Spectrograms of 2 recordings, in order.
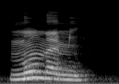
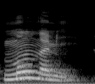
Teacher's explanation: Mon ami puedo unir con la N y así me queda más fluida la pronunciación. En vez de ma ami, digo mon ami. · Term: liaison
